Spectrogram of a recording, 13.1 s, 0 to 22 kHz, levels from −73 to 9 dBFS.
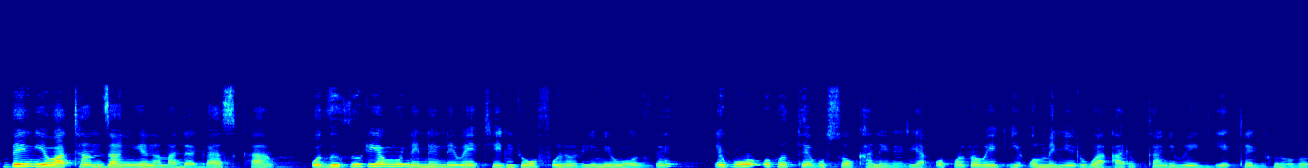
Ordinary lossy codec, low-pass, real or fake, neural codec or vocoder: none; 10.8 kHz; fake; codec, 24 kHz, 1 kbps, SNAC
